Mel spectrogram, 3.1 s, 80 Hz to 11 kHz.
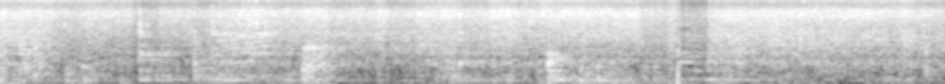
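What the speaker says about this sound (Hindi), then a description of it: "इसको भी तकरीबन 5 मिनट हो गए हैं भूनते हुए" Vegetables and chicken fry steadily in a pan with a constant broadband sizzle, broken by a few soft scrapes and stirs near the close; no one speaks.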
